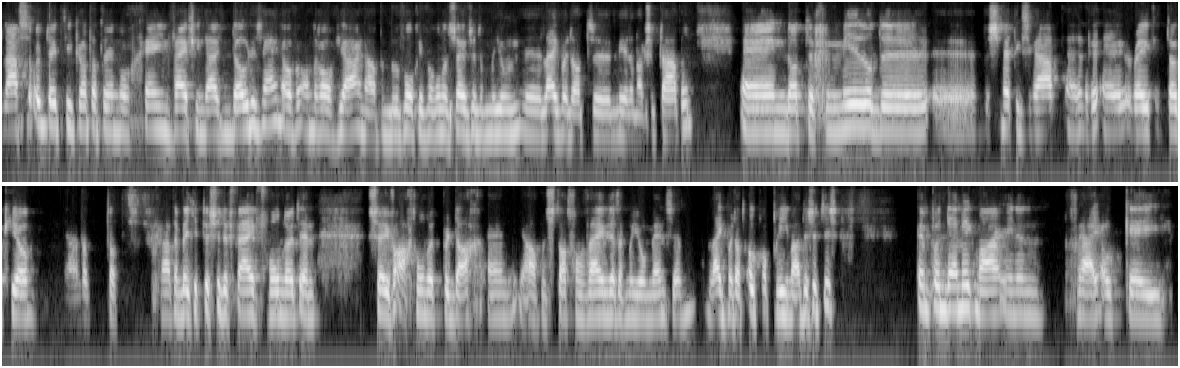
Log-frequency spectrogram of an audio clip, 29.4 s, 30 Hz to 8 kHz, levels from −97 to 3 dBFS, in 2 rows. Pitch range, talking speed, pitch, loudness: 145-160 Hz, 160 wpm, 150 Hz, -16 LUFS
